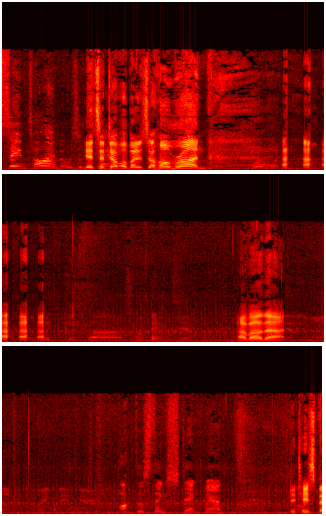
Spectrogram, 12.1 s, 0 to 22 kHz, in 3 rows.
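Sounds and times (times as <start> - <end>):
boat motor humming: 0.0 - 12.0.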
